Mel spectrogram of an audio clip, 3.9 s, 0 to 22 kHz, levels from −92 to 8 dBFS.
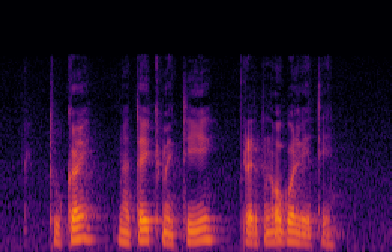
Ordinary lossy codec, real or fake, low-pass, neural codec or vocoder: none; fake; 9.9 kHz; codec, 44.1 kHz, 7.8 kbps, Pupu-Codec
